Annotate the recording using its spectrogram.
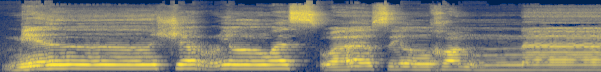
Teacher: Minyarril waswasil khannas. ini adalah nun sukun bertemu syin dibacanya samar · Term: ikhfa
